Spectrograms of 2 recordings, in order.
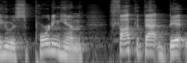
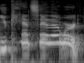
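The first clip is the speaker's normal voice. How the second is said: much higher, softer scolding interjection; imagined scold; 6 dB quieter than usual. Pretend. An imagined critic cutting him off, high scolding squeak. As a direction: squeak out a prissy objection.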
